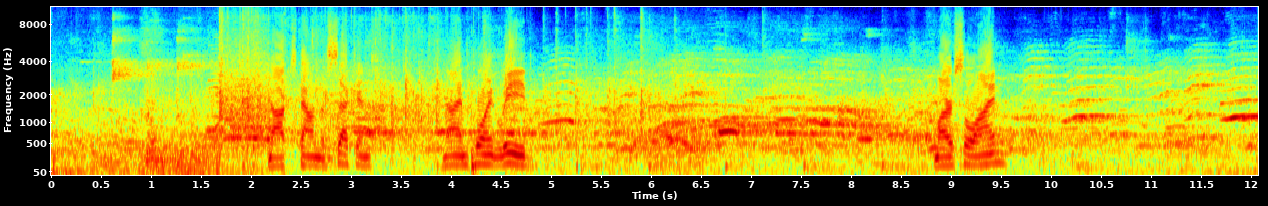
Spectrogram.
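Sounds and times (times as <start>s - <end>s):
echoing hum of voices: 0.0s - 12.0s.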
